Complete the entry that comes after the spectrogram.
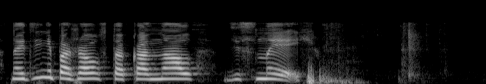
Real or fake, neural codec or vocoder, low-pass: real; none; 7.2 kHz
